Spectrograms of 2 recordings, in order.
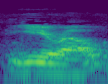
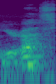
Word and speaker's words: gyro: you say it yes it's called euro but this is not how chad has said it all week one how have you said it yiro no he says gyro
